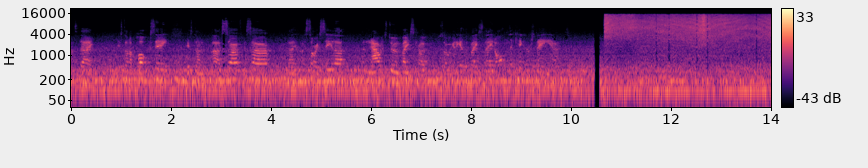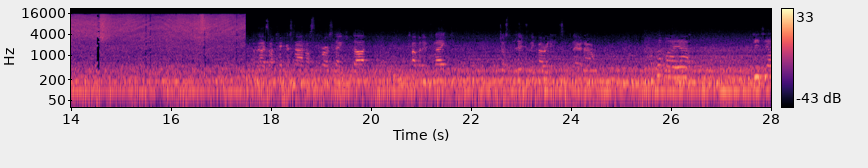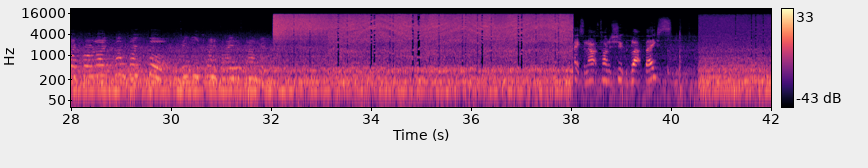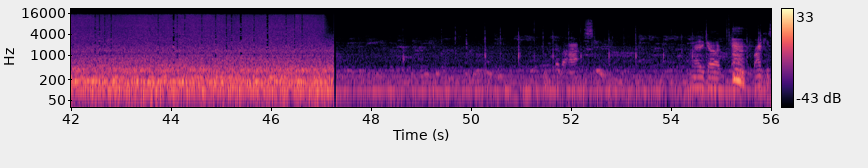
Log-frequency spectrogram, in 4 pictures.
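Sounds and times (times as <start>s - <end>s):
paint spray gun hissing: 10.6s - 17.5s, 32.1s - 38.1s, 40.6s - 47.3s.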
